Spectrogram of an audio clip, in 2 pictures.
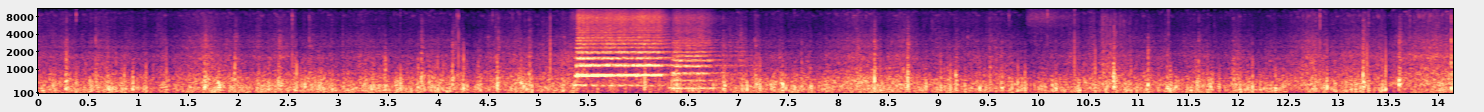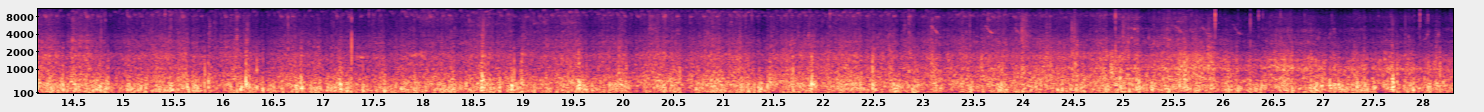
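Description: Class 108 diesel multiple unit running along the line, a steady rumble of engine and wheels on rail. About five seconds in the horn sounds once as a two-tone blast: a longer high note, then a short lower one.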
